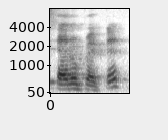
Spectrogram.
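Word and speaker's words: chiropractor: बहुत से लोग वाकिफ नहीं, इवन के लोग इसको सही प्रोनाउंस भी नहीं करते। द वर्ड इज कैरोप्रैक्टर, और जो इलाज है उसको कहते हैं कैरोप्रैक्टिक थेरेपी, ठीक है।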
